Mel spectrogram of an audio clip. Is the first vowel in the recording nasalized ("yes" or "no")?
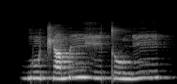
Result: yes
